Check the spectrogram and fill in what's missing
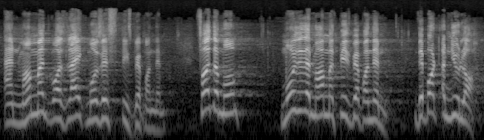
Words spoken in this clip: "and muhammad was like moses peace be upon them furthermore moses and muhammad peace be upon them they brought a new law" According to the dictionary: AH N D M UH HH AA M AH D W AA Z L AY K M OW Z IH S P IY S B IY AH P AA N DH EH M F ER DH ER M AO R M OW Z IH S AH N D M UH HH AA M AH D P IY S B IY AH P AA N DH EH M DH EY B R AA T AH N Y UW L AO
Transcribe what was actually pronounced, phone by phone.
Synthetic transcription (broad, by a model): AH N D M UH HH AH M AH D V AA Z L AY K M OW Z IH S P IY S B IY AH P AA N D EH M F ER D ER M AO R M OW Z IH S AH N D M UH HH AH M AH D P IY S B IY AH P AA N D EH M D EY B AA T AH N Y UW L AO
